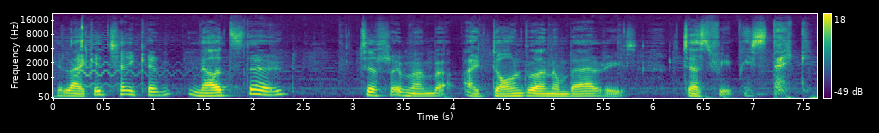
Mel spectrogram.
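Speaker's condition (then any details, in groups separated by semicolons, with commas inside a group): Cerebral palsy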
